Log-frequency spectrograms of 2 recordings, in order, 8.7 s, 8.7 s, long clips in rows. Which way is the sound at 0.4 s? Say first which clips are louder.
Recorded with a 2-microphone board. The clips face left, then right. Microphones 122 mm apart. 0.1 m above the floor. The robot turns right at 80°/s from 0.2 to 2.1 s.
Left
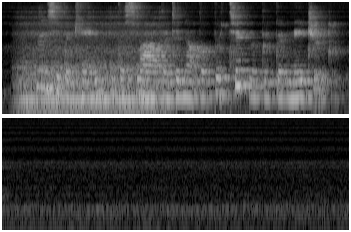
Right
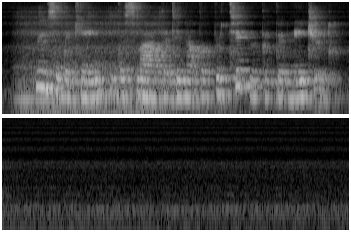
Right 4 dB; 100° right.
